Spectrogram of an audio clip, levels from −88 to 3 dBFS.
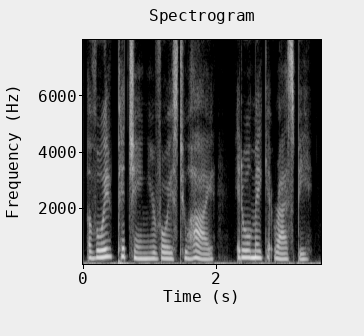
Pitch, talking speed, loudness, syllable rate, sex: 220 Hz, 165 wpm, -17 LUFS, 4.9 syllables/s, female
